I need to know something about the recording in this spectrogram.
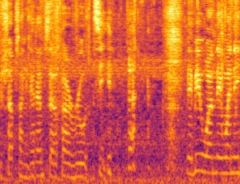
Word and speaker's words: roti: you eat Roti and this is how you pronounce Roti thanks for watching thanks so much for watching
